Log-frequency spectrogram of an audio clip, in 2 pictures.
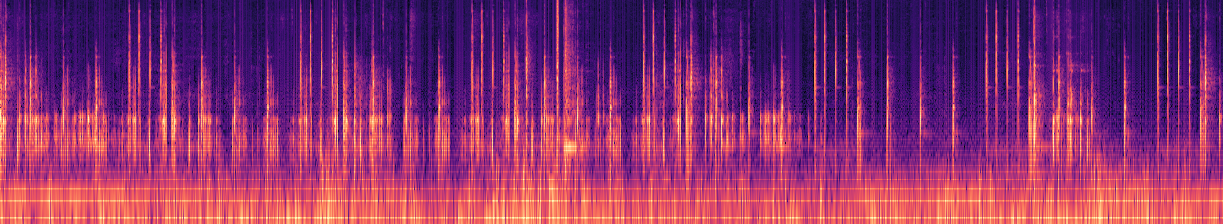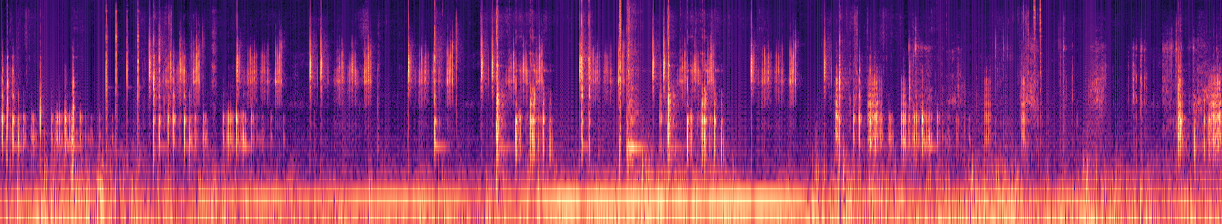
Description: Breaking Hitting, rocks; just rocks; (for Maud Pie)

